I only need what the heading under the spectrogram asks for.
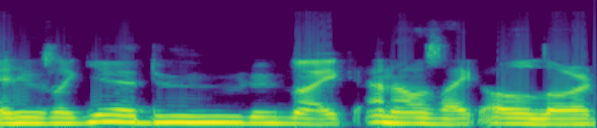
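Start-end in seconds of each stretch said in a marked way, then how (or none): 0.4-1.3 put-on skateboarder dude voice. Retelling meeting a sad-looking guy, imitating him in a skateboarder dude voice. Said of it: "he talked like a skateboarder dude".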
